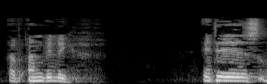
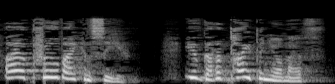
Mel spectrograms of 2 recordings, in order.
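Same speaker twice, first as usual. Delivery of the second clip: high, insistent storybook heroine; acted earnest persuasion, pitched up; eager insistence; 7 semitones higher than usual. A narrator's reading. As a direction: prove the point in a raised pitch. Lucy sets out her proof.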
